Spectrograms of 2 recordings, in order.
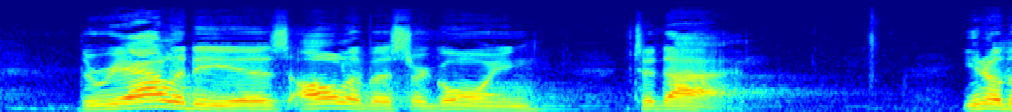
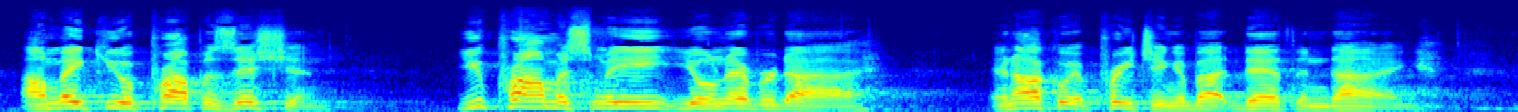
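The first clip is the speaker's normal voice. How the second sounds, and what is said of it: Imitated strong Russian accent. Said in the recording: “strong Russian accent”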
